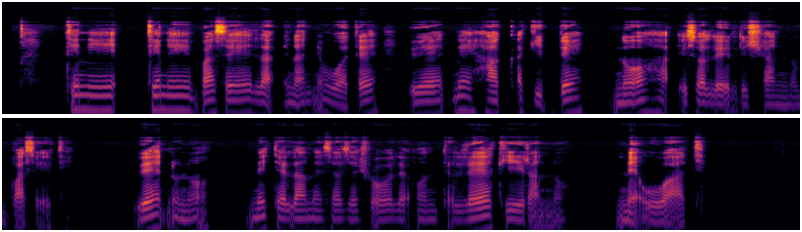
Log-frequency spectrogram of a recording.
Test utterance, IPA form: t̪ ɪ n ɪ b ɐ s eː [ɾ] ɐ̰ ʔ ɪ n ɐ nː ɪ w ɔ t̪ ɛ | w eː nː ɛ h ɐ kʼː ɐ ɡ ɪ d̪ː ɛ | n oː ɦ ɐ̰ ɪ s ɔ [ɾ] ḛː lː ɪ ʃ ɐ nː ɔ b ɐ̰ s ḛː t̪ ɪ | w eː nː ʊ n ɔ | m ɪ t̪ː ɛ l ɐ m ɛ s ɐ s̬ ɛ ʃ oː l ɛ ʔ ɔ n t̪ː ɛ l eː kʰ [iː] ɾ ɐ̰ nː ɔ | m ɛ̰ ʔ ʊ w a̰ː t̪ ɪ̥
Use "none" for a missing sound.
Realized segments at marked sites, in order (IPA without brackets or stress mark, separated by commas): l, l, iː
